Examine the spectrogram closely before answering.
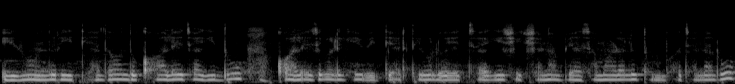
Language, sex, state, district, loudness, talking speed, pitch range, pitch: Kannada, female, Karnataka, Mysore, -31 LUFS, 120 wpm, 210-225 Hz, 215 Hz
